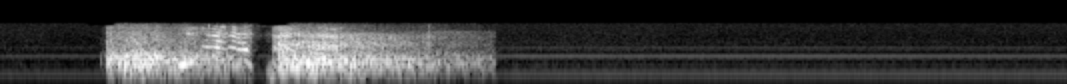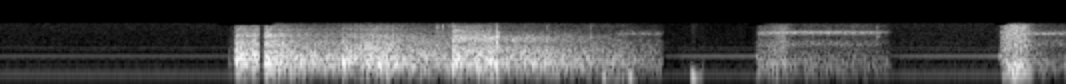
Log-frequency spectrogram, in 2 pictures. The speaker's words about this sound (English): Oh, and here I thought that they had set off all their fireworks and they were just waiting for it to get darker. Reloading their whatever they got going there. We can hear them for sure. Sounds like they're having the festivities.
